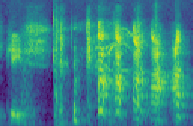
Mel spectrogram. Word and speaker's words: quiche: her i wanted a quickie but the correct pronunciation was quiche so you see there was an old dance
